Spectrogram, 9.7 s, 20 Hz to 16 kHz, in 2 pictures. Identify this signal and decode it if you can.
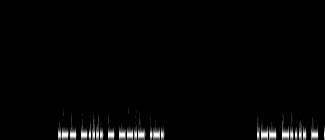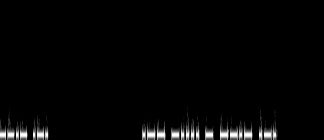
Morse code, heard as a keyed tone, about 35 wpm, 700 Hz. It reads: W6TQR W6TQR W6TQR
